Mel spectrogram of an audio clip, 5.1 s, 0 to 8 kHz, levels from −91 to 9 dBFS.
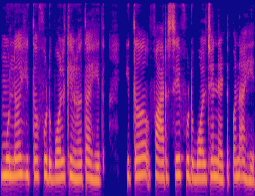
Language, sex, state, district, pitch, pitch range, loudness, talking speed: Marathi, female, Karnataka, Belgaum, 200 Hz, 185-215 Hz, -22 LUFS, 105 wpm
